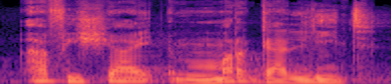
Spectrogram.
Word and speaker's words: Avishai Margalit: Je hebt je laten inspireren door de Israëlische filosoof Avishai Margalit. Zeg ik het goed? – Je zegt het goed.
